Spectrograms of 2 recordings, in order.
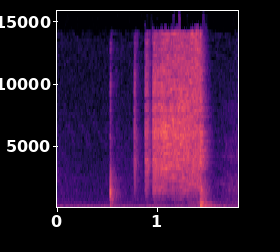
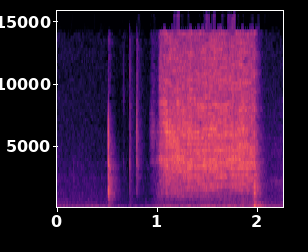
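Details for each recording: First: Glass cutter scoring glass, one of an old box of cutters being judged by sound: a few light scratches, then an even, smooth half-second hiss with no chatter or notching, indicating a good cutter wheel. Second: Glass cutter scoring glass, from an old box of cutters judged by sound: about a second of louder, harsh, scratchy hiss with audible notching, indicating a worn cutter wheel.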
